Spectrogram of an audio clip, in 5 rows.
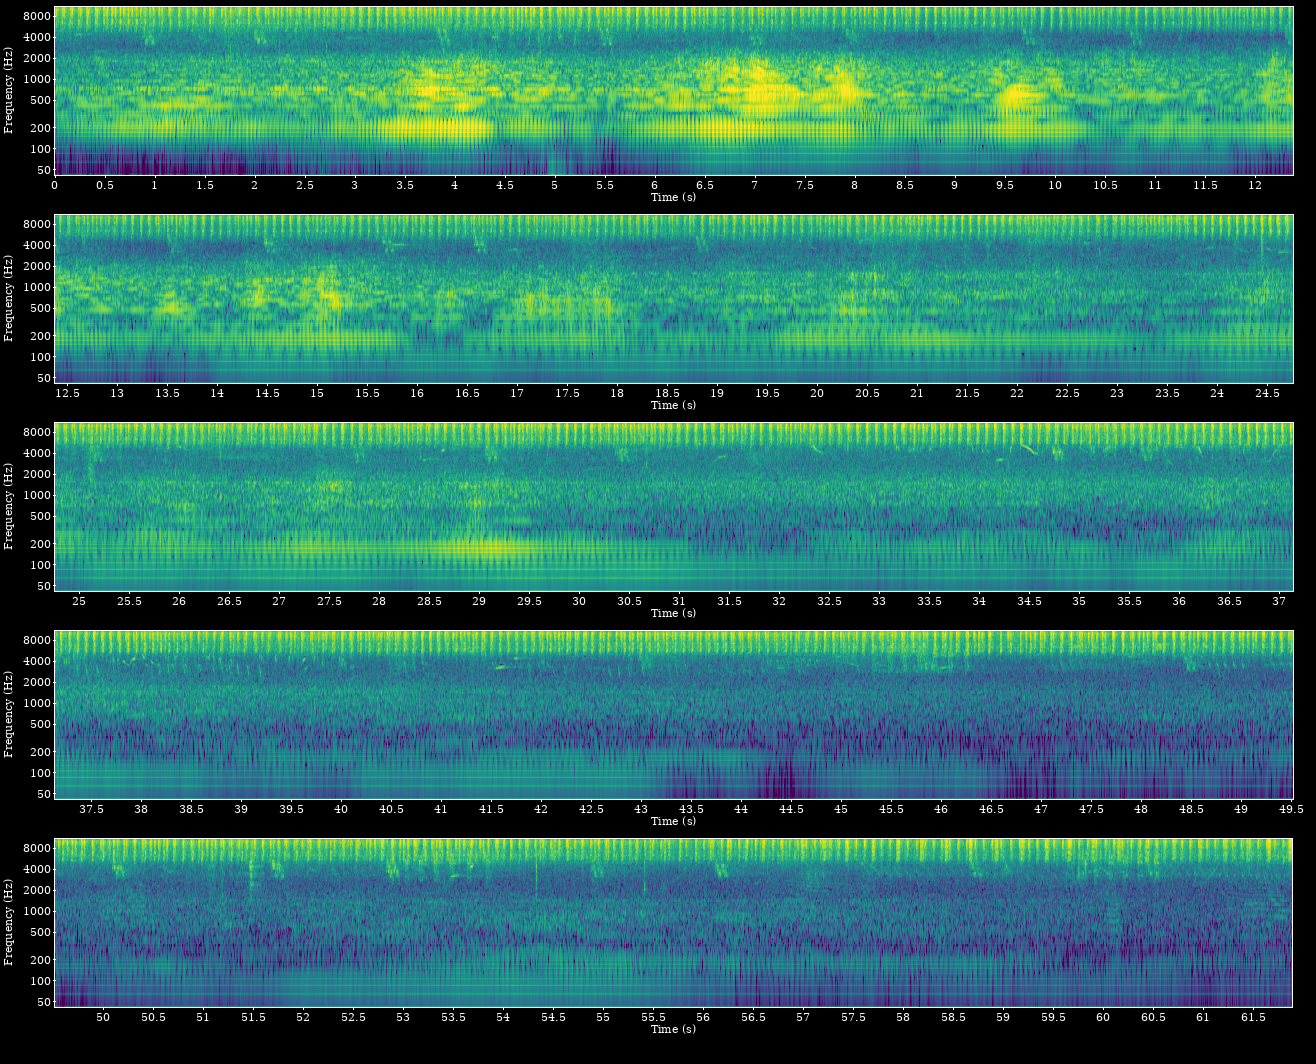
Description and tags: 20060620.plane.flies.over.forest.summer00
a plane passes and fades out leaving only the sound of cicadas / un avion pasa y se extingue dejando solo el sonido de las chicharras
